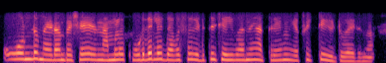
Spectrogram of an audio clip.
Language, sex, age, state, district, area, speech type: Malayalam, female, 30-45, Kerala, Kollam, rural, conversation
